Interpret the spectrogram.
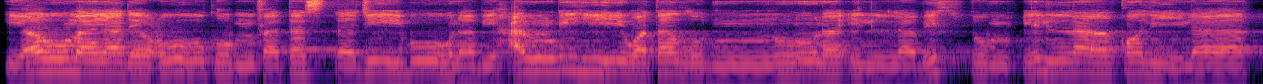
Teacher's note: یہاں پر دو زبر ہے، وقف کریں گے تو ایک زبر کے ساتھ الف پڑھا جائے گا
